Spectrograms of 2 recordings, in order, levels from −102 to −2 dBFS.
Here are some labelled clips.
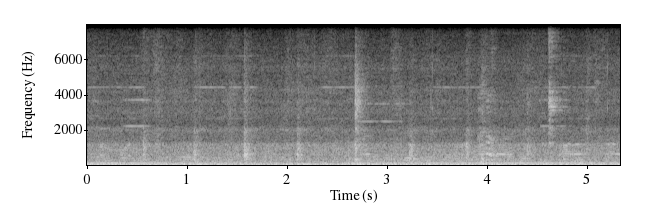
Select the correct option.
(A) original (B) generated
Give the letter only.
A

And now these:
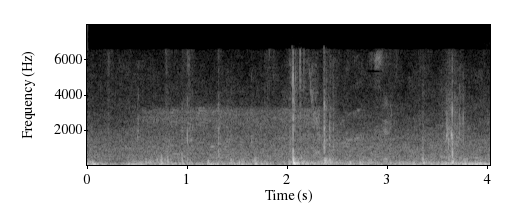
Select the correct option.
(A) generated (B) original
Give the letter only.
B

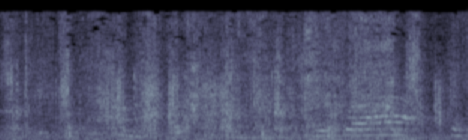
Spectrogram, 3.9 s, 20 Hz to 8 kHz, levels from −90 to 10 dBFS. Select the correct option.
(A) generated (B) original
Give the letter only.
B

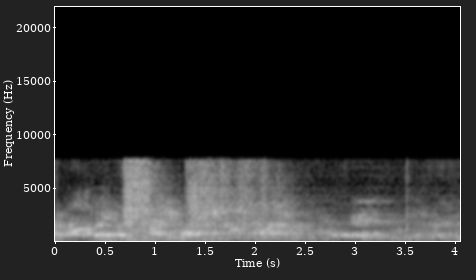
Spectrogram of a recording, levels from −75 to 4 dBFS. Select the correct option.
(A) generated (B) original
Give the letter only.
A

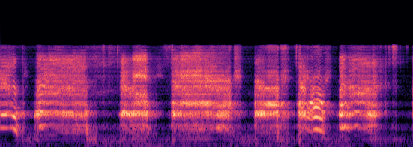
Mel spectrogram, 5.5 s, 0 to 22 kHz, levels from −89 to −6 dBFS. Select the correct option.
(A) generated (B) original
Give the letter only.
A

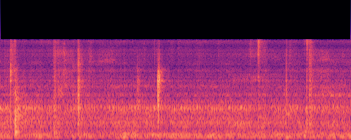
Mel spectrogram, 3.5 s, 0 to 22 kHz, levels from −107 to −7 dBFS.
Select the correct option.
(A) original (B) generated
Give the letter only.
B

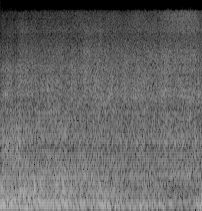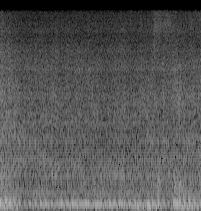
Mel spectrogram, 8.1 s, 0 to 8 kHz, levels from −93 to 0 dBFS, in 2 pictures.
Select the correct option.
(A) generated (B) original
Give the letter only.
A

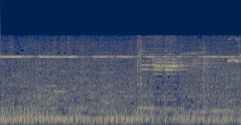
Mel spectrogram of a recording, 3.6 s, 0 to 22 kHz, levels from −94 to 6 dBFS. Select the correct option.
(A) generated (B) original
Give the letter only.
B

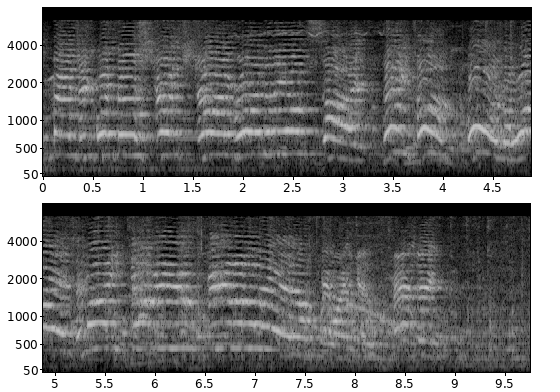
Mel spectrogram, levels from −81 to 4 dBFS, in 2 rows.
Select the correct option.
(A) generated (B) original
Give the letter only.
B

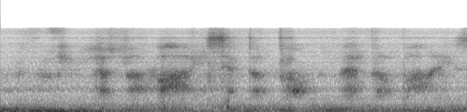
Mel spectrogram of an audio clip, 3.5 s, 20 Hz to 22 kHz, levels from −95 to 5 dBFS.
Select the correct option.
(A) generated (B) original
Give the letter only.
A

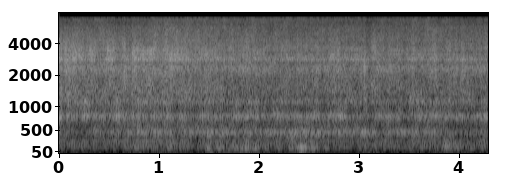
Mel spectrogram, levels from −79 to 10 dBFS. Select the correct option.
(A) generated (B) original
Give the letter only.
A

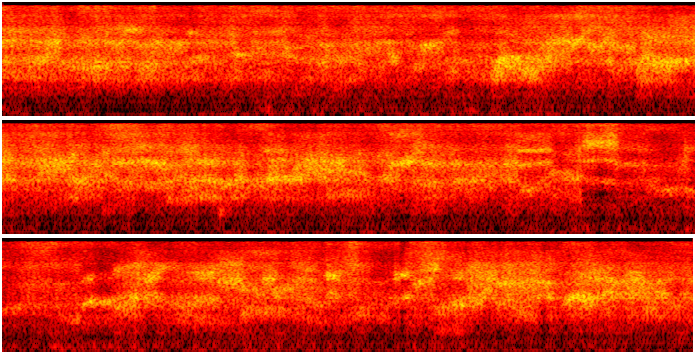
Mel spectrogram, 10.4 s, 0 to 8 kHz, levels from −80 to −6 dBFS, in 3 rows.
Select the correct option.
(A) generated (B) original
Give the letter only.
A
